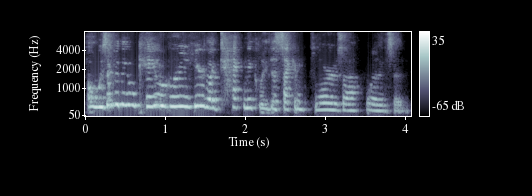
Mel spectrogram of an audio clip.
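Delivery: loud, squeaky, very high little gnome voice. Voicing a door gnome who checks on the party: door gnome voice. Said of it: "some door gnome comes over and goes".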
